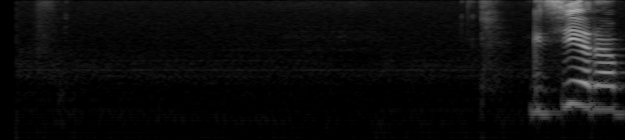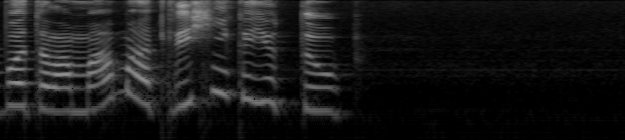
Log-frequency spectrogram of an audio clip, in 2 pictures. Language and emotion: Russian, positive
